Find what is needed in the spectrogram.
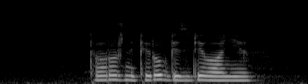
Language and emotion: Russian, neutral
